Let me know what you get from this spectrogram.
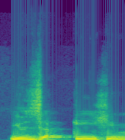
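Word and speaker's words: يُزَكِّيهِمْ: mana tadi Nah ini yuzakihim ya yuzaki Ini adalah fi'il mudor failnya Hua ya ini dibacanya him ya yuzakim asalnya Hum domirasil ya Karena untuk memudahkan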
